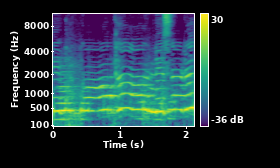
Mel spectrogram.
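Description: Harmonium playing a slow melody of held notes, with a woman's voice singing along; the sung line glides and wavers in pitch around the middle.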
